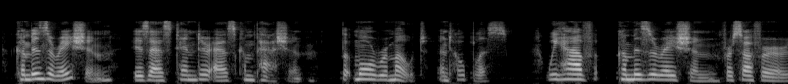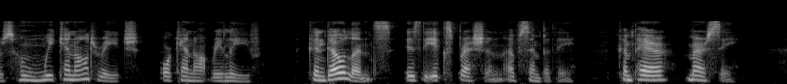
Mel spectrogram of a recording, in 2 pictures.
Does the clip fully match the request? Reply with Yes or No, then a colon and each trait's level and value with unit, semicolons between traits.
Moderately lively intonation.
Yes: average, 3.6 semitones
